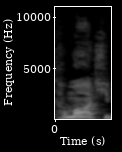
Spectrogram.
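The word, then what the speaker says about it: Hammacci: It's h a m m a c c i. It's Hamachi, basically.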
